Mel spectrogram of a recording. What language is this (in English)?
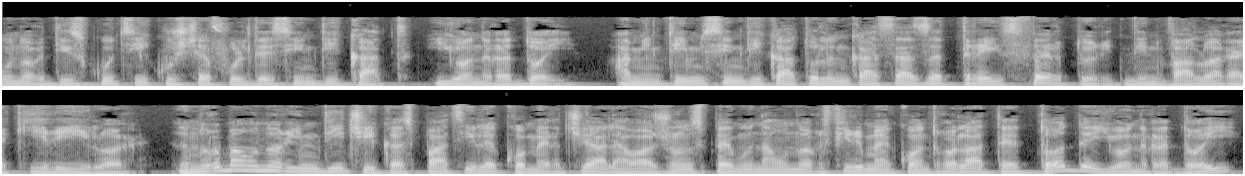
Romanian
